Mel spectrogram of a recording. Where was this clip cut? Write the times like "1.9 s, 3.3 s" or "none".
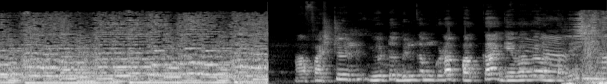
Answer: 2.7 s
